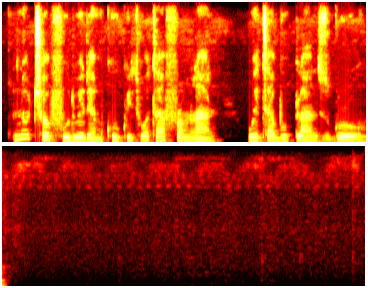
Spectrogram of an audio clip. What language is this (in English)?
Nigerian Pidgin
